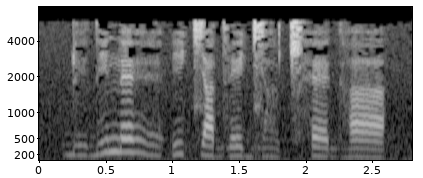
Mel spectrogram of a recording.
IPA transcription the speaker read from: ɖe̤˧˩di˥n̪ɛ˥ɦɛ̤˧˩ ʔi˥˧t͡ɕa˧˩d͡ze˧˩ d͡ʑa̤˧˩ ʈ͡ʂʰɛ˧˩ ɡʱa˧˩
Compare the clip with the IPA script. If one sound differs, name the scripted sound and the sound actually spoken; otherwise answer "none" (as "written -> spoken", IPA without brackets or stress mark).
none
